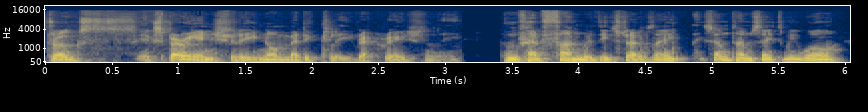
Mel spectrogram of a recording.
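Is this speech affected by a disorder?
No.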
